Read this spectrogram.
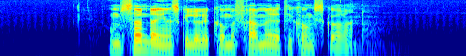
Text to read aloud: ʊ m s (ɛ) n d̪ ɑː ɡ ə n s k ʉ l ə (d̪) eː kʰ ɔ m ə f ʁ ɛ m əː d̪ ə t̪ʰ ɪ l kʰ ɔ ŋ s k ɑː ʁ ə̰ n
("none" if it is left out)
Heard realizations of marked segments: œ, d̪

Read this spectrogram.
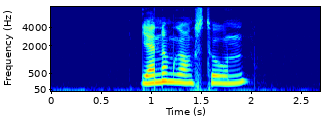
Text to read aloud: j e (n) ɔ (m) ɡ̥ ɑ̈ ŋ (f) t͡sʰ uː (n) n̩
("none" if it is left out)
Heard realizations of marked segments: n, m, s, n

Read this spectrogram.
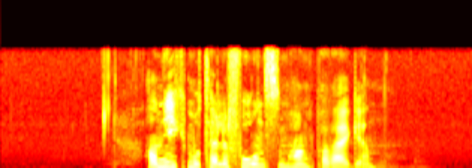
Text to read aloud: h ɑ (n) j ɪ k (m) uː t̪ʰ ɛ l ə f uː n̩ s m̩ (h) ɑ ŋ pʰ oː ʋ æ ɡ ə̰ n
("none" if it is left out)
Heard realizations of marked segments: n, m, h

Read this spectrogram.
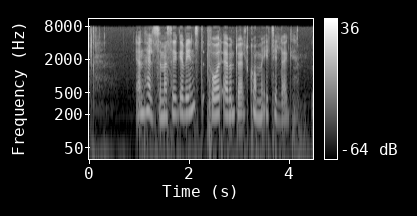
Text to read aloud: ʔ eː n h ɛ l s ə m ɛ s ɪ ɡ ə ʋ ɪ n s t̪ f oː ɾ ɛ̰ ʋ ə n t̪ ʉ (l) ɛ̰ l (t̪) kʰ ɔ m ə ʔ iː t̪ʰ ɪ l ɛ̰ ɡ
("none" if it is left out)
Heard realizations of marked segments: none, t̪

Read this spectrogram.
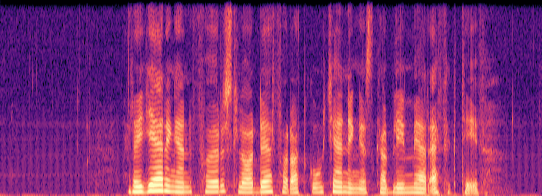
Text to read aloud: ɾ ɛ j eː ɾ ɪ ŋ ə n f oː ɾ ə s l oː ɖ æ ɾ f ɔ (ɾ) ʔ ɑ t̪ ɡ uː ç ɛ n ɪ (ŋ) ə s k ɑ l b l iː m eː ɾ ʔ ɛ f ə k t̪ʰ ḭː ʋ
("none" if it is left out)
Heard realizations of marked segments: ɾ, ŋ

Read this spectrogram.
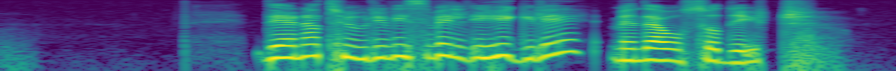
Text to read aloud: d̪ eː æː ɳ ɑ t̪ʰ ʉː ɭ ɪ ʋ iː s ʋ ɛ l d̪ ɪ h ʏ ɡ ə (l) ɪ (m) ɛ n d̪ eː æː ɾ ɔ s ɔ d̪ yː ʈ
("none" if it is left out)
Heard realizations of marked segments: l, m

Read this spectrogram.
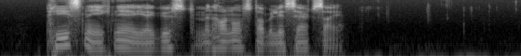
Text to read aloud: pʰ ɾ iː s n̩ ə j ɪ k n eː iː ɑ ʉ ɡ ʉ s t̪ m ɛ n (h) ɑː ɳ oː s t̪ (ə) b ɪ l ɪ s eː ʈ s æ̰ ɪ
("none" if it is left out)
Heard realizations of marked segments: h, ɑ

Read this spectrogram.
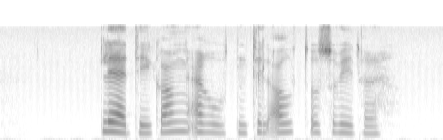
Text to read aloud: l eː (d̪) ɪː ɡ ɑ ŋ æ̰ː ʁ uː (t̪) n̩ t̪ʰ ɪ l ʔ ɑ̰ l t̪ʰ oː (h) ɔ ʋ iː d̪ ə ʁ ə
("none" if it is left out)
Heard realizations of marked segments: d̪, t̪, s

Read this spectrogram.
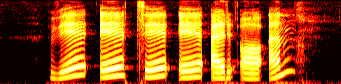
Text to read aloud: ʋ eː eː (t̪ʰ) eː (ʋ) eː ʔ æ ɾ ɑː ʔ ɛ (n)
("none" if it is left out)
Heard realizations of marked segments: t̪ʰ, none, n

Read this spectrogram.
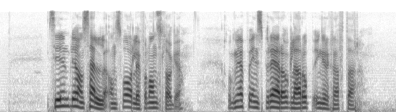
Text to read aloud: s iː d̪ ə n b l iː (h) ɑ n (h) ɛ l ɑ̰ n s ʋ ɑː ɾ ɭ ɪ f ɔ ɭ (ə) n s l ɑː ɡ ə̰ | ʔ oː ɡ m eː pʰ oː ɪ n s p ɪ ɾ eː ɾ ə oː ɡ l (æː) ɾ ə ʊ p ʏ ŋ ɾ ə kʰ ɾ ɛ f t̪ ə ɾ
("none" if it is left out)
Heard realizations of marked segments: h, s, ɑ, æː

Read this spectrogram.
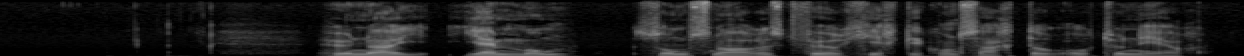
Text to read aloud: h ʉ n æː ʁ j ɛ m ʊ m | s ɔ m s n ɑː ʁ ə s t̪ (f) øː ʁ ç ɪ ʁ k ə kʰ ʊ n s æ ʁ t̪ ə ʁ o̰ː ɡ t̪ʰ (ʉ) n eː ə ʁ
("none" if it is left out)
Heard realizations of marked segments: f, ʉ

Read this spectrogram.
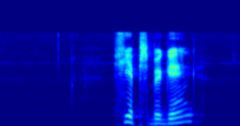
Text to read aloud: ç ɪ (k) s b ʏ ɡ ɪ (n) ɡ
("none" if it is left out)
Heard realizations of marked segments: p, ŋ

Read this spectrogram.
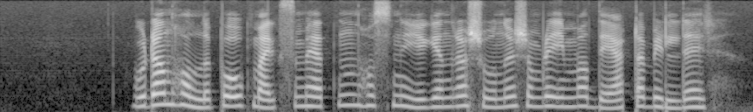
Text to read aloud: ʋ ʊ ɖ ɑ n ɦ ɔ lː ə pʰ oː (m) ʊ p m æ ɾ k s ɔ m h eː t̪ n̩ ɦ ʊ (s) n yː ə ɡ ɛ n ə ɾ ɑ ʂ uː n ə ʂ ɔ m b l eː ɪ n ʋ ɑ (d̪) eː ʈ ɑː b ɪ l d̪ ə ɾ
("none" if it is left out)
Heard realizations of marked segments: none, s, d̪

